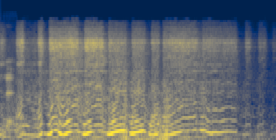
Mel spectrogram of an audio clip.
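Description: Racing kart engine sound revving up and down about three times a second in an unbroken wavering note, fading out near the end.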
